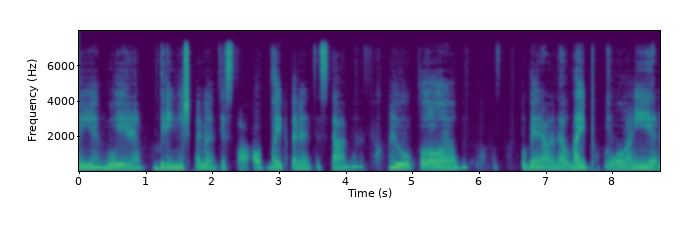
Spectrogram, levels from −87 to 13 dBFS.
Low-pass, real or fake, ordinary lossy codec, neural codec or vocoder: 7.2 kHz; fake; none; codec, 16 kHz, 0.5 kbps, FreqCodec, larger model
